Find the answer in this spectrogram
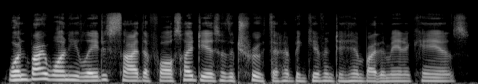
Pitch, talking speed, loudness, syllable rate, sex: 175 Hz, 265 wpm, -19 LUFS, 6.5 syllables/s, female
